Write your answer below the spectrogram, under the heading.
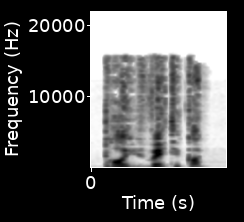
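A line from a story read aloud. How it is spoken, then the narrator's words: Resigned sigh, old man. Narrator (Vietnamese): ông Hưng thở dài bất đắc dĩ, ông nói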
